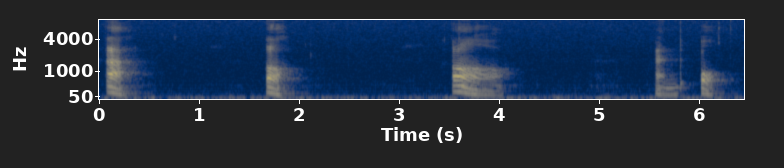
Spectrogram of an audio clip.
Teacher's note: to make these sounds our mouth should be almost wide open and it feels like the sound is coming from the bottom of the mouth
